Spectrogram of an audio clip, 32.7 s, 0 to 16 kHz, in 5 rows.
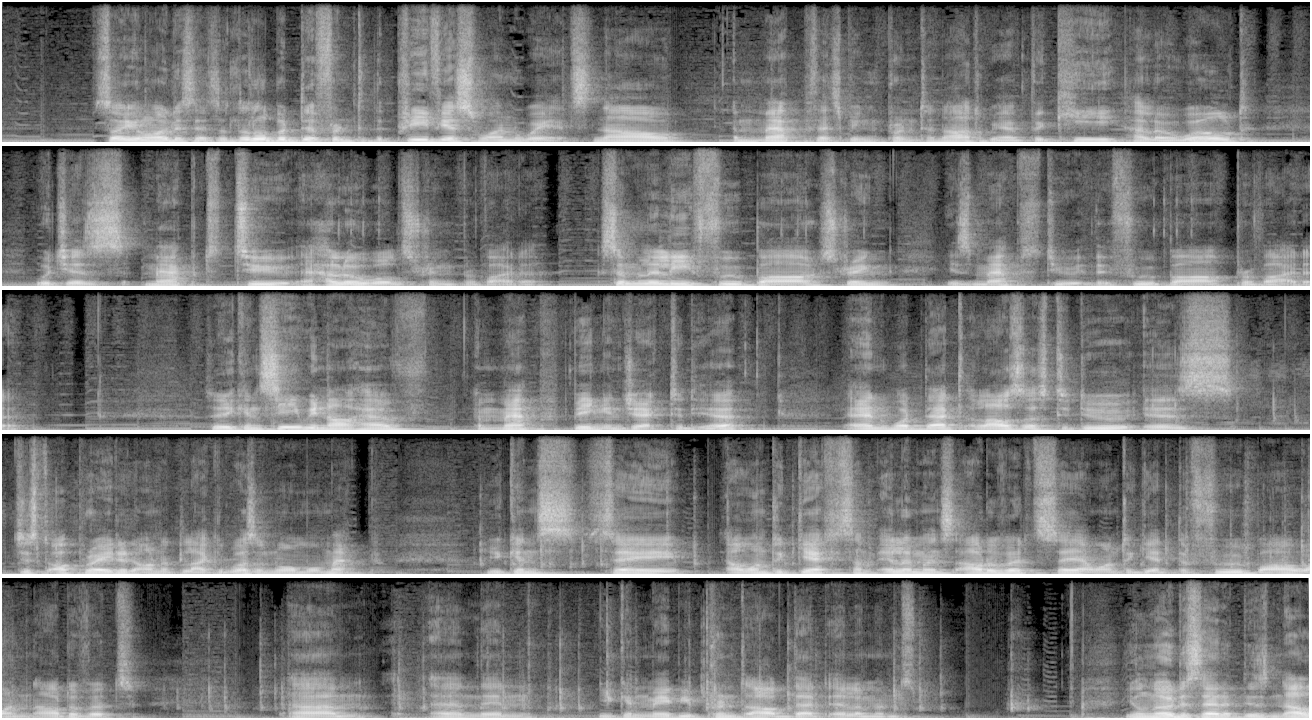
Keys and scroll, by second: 19.8 Delete, 27.0 Return, 30.2 Tab, 31.2 Escape.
